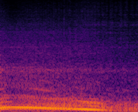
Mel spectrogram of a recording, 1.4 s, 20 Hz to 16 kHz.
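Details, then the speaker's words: Mercedes AMG 5.5-litre V8, a daily driver, started on a cold day. It catches with a quick flare, then settles into a deep, even idle with no knocks or ticks. Sounds good. "Sounds all right. It's not bad. Sounds good."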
